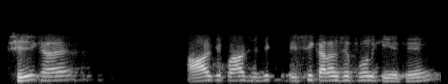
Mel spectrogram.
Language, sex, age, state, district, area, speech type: Hindi, male, 45-60, Uttar Pradesh, Ayodhya, rural, conversation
